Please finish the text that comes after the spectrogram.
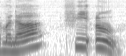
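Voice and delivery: मनाफ़िउ slow, ना long, फ़ी and ऊ short; slow recited मनाफ़िउ; tajweed recitation. Shown as a demonstration. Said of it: "फ़ी को लंबा नहीं करेंगे".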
